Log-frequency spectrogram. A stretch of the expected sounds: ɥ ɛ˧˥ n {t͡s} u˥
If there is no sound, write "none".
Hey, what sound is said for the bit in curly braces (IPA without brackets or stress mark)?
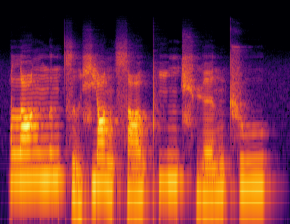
ʈ͡ʂ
